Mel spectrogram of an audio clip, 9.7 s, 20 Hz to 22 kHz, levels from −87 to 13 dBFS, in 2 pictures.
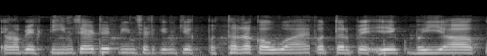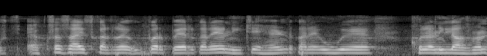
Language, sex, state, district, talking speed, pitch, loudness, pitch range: Hindi, male, Uttarakhand, Uttarkashi, 230 wpm, 200 Hz, -17 LUFS, 195-205 Hz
